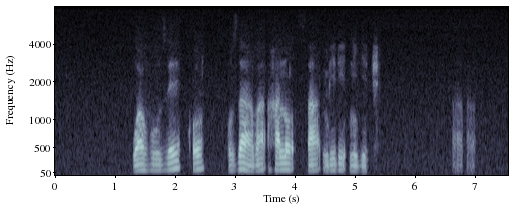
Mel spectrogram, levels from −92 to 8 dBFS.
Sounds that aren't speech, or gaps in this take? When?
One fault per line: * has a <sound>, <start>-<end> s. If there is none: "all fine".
* has a laugh, 6.6-7.0 s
